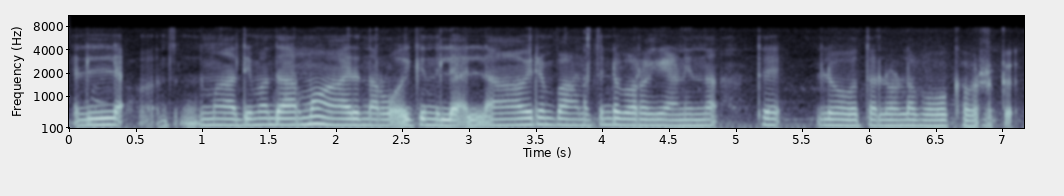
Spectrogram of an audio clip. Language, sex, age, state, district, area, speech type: Malayalam, female, 60+, Kerala, Idukki, rural, spontaneous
